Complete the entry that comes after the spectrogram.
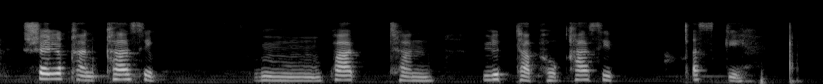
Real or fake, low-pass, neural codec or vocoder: fake; 7.2 kHz; codec, 16 kHz, 6 kbps, DAC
